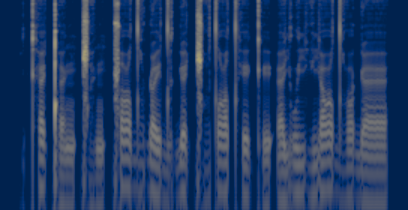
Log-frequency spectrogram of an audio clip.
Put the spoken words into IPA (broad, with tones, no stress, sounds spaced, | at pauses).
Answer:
kʰ æ˦ ǃ æ˨ ŋ ǁ æ̤˨ ŋ ǁ u˦ ɐ̯ dˤ ṳ˦ ɠ e˧ d ə˨ ɠ ɛ˦˨ ǁ e̤˧ tˤ ɛ˦ ɐ̯ tʰ e˧ kʼ e˨ ʔ æ˧ j u˦ j i̤˧ j ɛ˦ ɐ̯ dˤ i̤˧ ɐ̯ ɠ æ˧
